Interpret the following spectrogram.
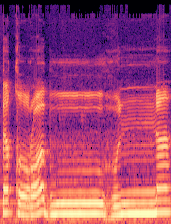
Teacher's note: قاف کو پر پڑھیں گے، قاف حروف مستعلیہ میں سے ہے اس لیے پر پڑھا جائے گا۔ را کو پر پڑھیں گے، را کے اوپر زبر ہے اس لیے، اگر زیر ہوتی تو ہم را کو باریک پڑھتے، پیش اور زبر سے را پر پڑھی جاتی ہے۔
